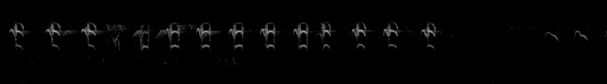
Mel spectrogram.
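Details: Grey francolin chicks calling: a series of high, sharp chirps, about three per second, steady for over four seconds, then a pause and a few fainter, thinner downslurred peeps at the end.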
